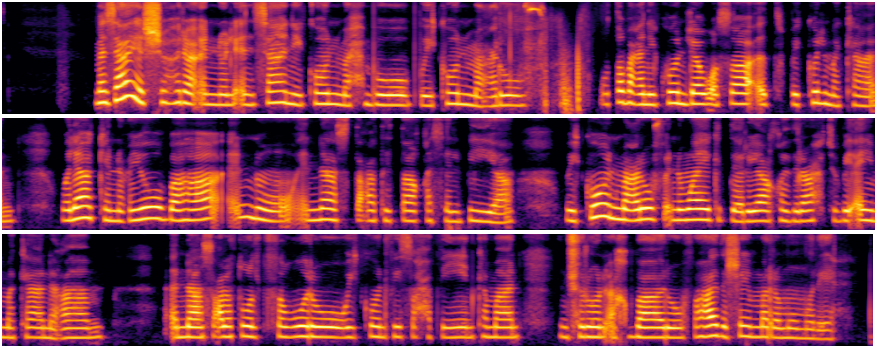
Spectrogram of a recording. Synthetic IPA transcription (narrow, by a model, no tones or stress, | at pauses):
mazaːjaʃːʊɦɾˤɑʔɪ̰nːʊlʔɪ̰nsaːnjakuːnmaħbuːbwɪjakuːnmaʕɾuːfwt̪ˤɑbʕɑnjakuːnlawɑsɑːʔɨ̰t̪ˤb̥ɪkʊlːmakʰaːn | wɪlaːkɪnʕʊjuːbaɦaʔɪ̰nːʊɪ̰nːaːst̪ʊ̰ʕt̪ˤit̪ˤɑːqɑsalbɪjːa | wɪjakuːnmaʕɾuːfʔɪnːʊmajɪɡd̪ɑɾˤjaːxʊðɾˤɑːħt̪ʊbɪʔajːmakaːnʕaːm | ʔɪnːaːsʕalat̪ˤuːlt̪ɨ̥sˤɑwːɪɾʊwɪjakuːnfisˤɑħɑfɪjːiːnkamaːn | jɪnʃʊɾuːnʔa̰xbɑːɾˤufaɦaːðaʃːeːmɑrˤːɑmuːmʊɾiːħ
